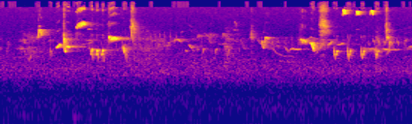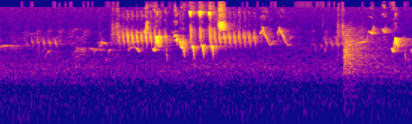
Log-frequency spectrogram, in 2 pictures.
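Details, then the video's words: Common nightingale (Luscinia megarhynchos) delivering several song phrases: rapid repeated clicks and trills, high whistles and scattered chirps separated by short pauses, over constant background noise with a brief broadband thump near the end. "Ruiseñor común (Luscinia megarhynchos) Common nightingale, Usignolo comune, Rouxinol, Nachtigall"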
